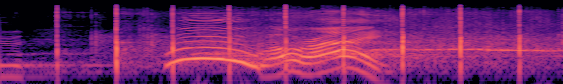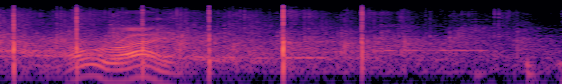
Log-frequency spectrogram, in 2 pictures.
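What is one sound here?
A young man claps his hands in a steady rhythm.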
